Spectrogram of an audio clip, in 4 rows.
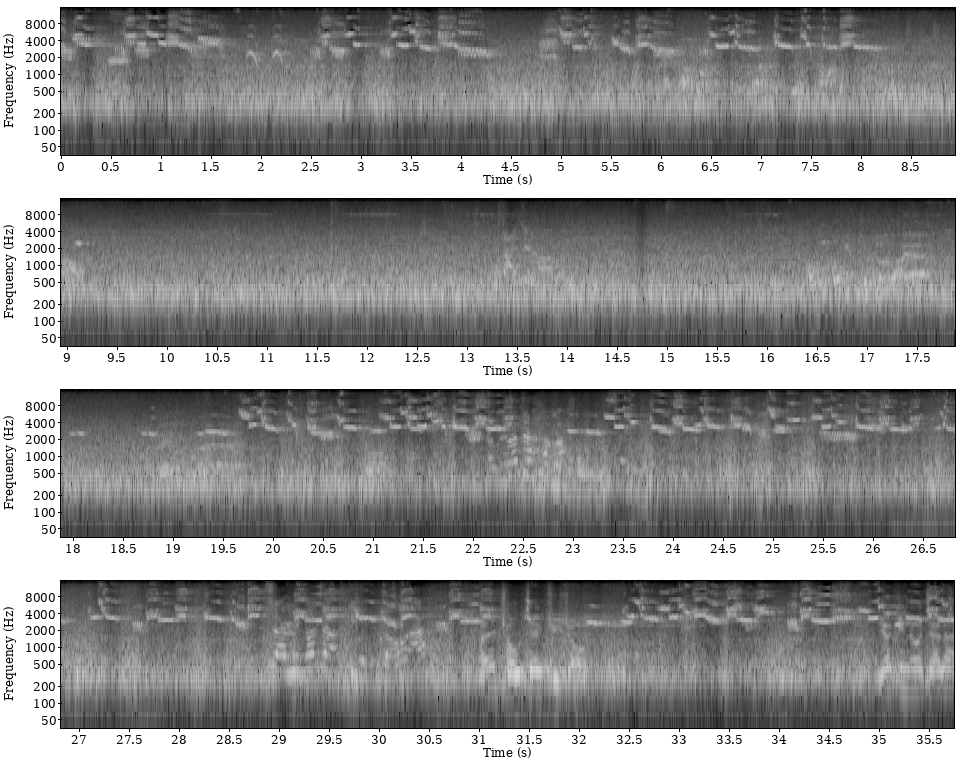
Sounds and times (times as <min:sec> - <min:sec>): Chirp, tweet: 0:00.0 - 0:08.3, 0:18.0 - 0:31.3, 0:32.0 - 0:35.7
Speech: 0:05.7 - 0:09.4, 0:13.3 - 0:14.6, 0:16.4 - 0:17.8, 0:18.8 - 0:19.8, 0:20.7 - 0:23.8, 0:28.9 - 0:32.2, 0:35.0 - 0:35.7.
